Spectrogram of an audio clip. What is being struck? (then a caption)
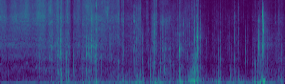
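Thin crinkly paper sheet. A thin yellow crinkly paper sheet, possibly formed into a pouch, is held in both hands and crinkled and crumpled with fingertips and long painted nails. The sound is a continuous bright, dry crackling and tearing-like rustle with sharper crisp snaps near the end.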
